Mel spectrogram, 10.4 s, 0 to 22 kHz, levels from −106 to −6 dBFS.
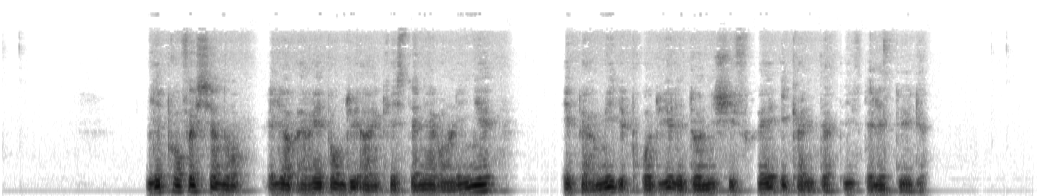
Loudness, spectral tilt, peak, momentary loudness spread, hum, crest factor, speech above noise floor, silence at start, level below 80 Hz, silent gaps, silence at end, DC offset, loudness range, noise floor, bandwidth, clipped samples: -22 LUFS; -9 dB/octave; -6 dBFS; 10 LU; none; 18 dB; 65 dB; 1.5 s; -54 dBFS; none; 1.15 s; under 0.1%; 3 LU; -86 dBFS; 10.5 kHz; under 0.1%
